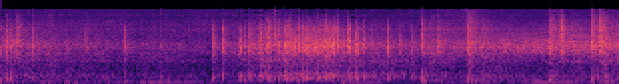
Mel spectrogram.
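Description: Aerial fireworks shells bursting, with sharp bangs and a dense crackle. The crackle dies down, then comes back suddenly and loud about two seconds in.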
